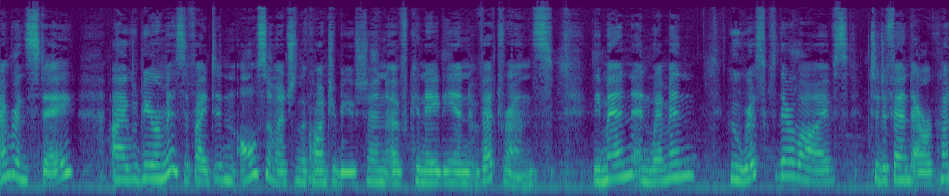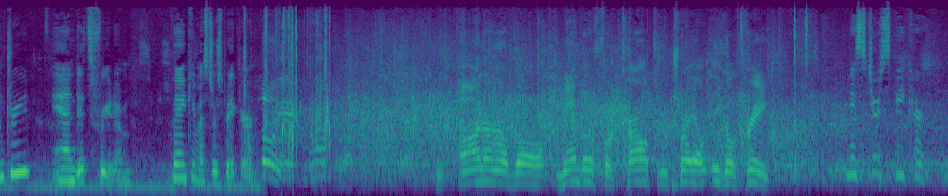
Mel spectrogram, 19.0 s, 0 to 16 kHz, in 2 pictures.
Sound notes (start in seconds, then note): 15.5 some Applause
